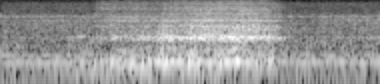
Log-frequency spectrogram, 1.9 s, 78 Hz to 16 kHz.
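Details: Adult woman (mother) snoring in a dark room, worst at sleep onset, recorded on a PowerShot SX130 IS camera: a single rough, rattling snore on an in-breath against steady room hum.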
